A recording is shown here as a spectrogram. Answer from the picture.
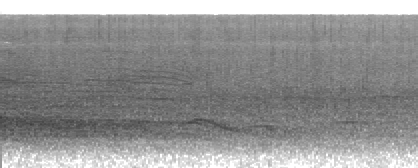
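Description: Large audience applauding with some cheering voices, loudest at first and dying down gradually.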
